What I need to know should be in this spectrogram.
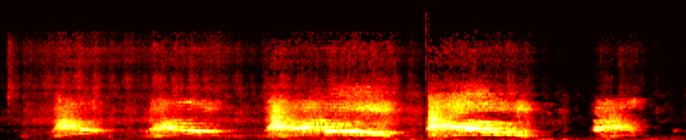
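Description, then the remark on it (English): A cat named Adonis meows loudly five times in a row, each call long and wailing with short pauses between, the last one shorter. “I told you that cat is crazy.”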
